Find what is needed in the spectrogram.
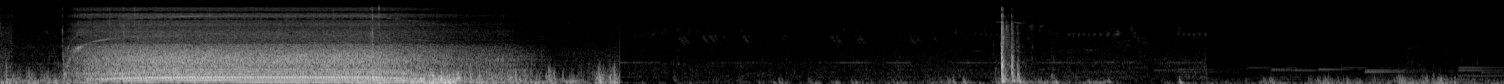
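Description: Parkside electric lawn mower's motor spinning up, running steadily for about three seconds, then switched off and winding down with a falling pitch. About ten seconds in comes a single sharp knock, and faint music near the end.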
